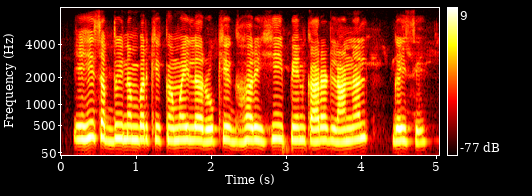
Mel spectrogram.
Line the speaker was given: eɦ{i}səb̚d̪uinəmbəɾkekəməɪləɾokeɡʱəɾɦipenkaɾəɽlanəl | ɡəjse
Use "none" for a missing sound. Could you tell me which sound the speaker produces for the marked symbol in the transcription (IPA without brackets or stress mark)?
i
